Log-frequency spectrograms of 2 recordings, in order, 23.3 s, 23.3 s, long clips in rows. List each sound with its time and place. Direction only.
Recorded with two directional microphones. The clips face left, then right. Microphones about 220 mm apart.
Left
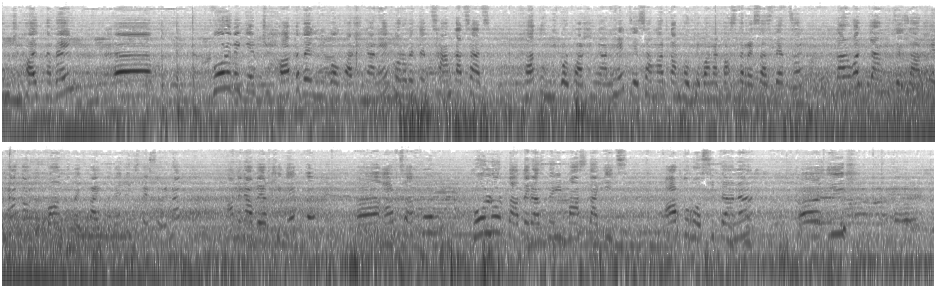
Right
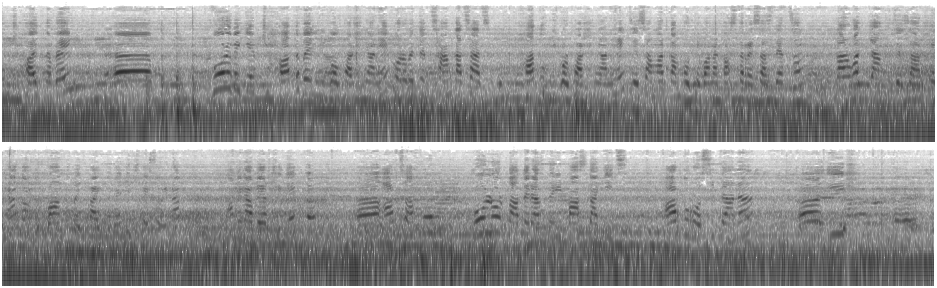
1.5 s speech: 5° left (ahead or behind)
9.2 s speech: 10° left (ahead or behind)
12.2 s speech: 10° left (ahead or behind)
16.2 s speech: 10° left (ahead or behind)
21.7 s speech: 10° left (ahead or behind)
